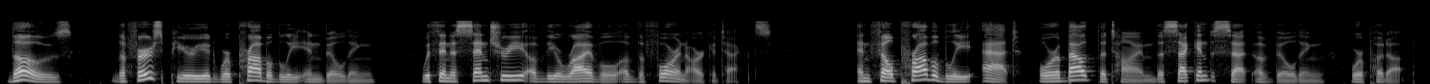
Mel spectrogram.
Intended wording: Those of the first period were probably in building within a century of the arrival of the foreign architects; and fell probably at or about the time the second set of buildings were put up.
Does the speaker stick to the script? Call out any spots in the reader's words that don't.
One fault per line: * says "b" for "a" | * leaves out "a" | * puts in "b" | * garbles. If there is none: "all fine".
* leaves out "of"
* says "building" for "buildings"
